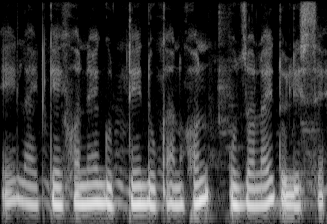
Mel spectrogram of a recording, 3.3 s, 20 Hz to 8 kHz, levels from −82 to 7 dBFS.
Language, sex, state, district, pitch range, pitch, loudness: Assamese, female, Assam, Kamrup Metropolitan, 195-210 Hz, 200 Hz, -12 LUFS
